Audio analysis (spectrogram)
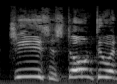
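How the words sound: It is said in a warm, earnest voice.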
